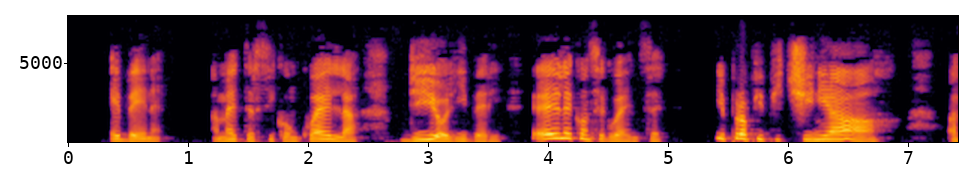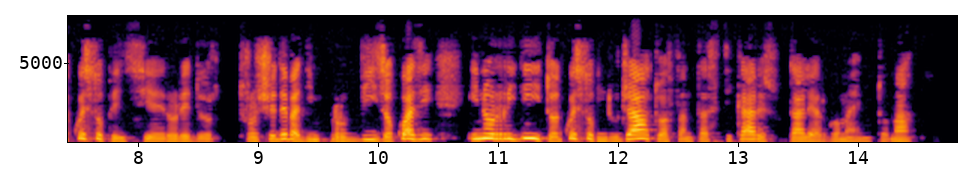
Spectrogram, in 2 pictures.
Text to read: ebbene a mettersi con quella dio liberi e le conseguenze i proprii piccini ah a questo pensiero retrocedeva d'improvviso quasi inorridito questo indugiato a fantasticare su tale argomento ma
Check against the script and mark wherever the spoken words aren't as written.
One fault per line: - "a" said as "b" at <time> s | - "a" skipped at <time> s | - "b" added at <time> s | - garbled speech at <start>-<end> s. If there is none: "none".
none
